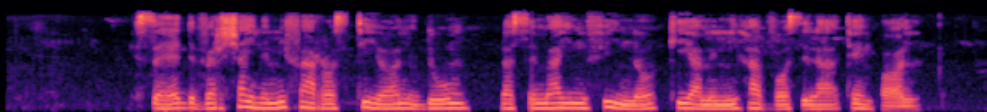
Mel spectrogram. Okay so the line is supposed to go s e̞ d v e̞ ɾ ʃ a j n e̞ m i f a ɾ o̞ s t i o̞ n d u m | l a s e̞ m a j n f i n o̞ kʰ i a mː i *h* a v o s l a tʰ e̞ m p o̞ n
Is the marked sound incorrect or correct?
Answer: correct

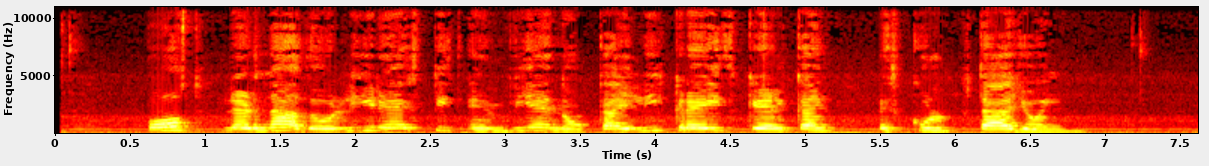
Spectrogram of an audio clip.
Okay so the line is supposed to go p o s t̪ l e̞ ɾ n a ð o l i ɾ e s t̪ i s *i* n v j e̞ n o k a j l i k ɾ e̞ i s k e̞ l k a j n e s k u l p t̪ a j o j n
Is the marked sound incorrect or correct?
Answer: incorrect: e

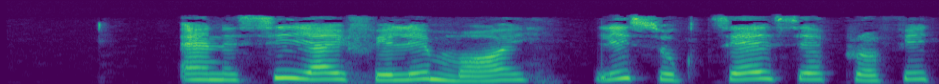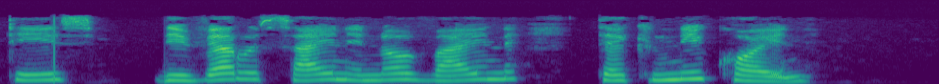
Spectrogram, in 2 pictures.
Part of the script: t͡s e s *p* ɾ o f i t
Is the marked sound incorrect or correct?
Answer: correct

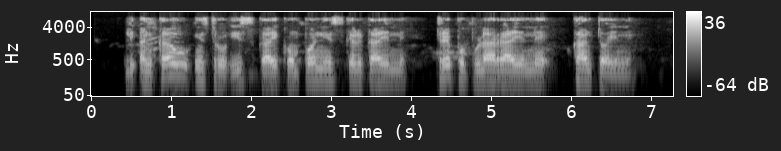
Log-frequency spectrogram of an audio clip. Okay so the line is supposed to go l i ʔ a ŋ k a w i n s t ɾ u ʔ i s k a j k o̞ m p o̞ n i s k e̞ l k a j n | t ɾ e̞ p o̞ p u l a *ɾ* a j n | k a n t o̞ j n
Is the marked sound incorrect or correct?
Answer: correct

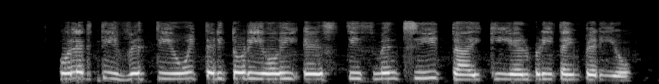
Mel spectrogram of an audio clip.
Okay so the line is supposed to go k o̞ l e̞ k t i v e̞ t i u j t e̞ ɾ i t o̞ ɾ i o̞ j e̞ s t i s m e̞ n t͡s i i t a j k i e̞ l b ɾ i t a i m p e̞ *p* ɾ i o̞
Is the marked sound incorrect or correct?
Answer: incorrect: none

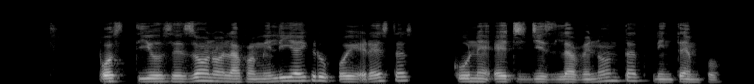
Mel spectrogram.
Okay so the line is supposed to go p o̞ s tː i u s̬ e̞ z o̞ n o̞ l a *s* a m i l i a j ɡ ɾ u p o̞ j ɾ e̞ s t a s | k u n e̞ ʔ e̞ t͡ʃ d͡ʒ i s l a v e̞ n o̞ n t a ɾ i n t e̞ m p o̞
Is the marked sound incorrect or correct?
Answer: incorrect: f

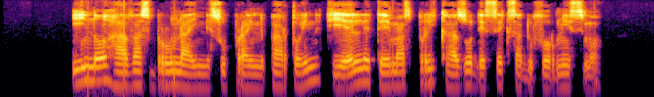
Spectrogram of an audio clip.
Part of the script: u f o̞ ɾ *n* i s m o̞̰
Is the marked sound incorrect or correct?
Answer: incorrect: m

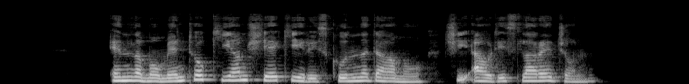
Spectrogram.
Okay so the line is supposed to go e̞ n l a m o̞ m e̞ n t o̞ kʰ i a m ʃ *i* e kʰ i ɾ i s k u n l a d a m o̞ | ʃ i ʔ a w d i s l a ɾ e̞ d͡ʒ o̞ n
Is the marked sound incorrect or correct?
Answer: correct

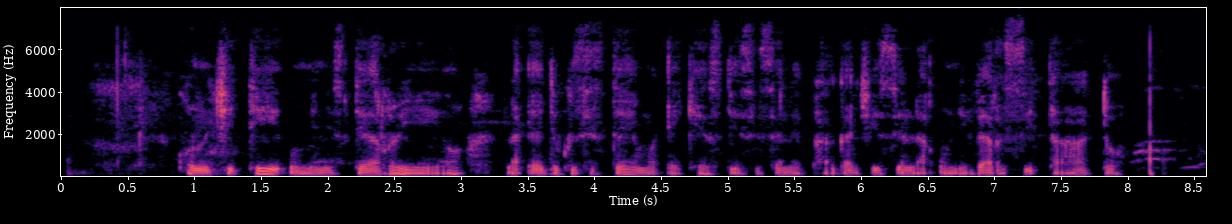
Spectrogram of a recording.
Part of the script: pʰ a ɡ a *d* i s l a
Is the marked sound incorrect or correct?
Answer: incorrect: d͡ʒ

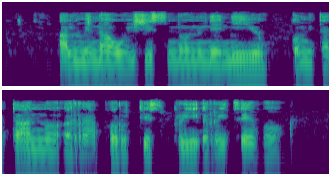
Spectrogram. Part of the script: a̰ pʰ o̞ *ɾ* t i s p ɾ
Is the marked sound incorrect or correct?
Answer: correct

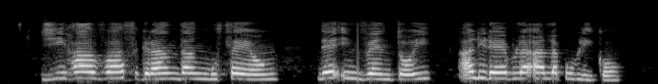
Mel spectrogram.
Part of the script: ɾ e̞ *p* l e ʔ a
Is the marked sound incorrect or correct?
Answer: incorrect: b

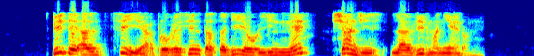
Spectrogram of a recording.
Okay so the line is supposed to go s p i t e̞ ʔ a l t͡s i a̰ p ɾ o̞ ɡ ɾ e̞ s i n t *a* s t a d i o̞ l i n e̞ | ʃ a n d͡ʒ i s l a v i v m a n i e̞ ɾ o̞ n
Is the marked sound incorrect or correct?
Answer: correct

